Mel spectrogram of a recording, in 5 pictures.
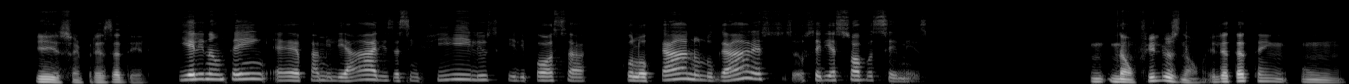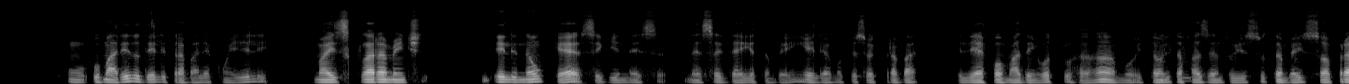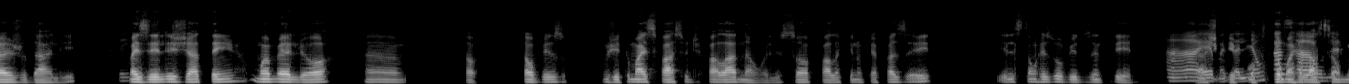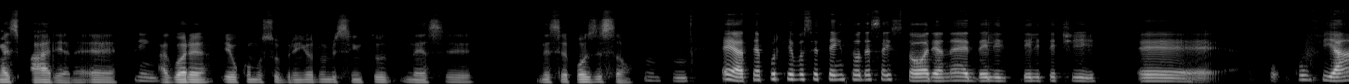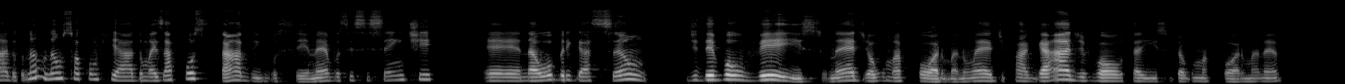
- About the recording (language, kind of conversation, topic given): Portuguese, advice, Como posso dizer não sem sentir culpa ou medo de desapontar os outros?
- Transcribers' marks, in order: "nessa" said as "nesse"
